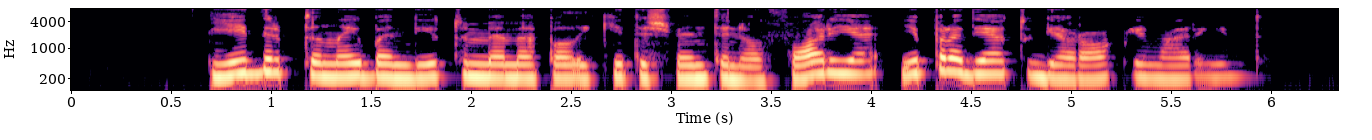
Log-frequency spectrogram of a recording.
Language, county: Lithuanian, Šiauliai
